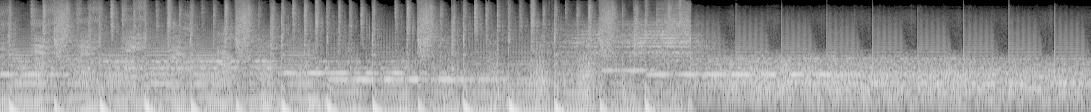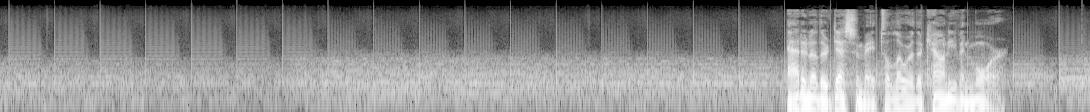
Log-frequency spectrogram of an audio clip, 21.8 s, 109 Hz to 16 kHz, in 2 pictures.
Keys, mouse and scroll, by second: 2.3 middle click, 2.9 click, 6.3 click, 6.3 middle click, 8.8 middle click, 9.5 scroll up 3, 11.6 click, 12.0 click, 12.6 click, 13.3 click, 17.6 click, 18.3 click.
